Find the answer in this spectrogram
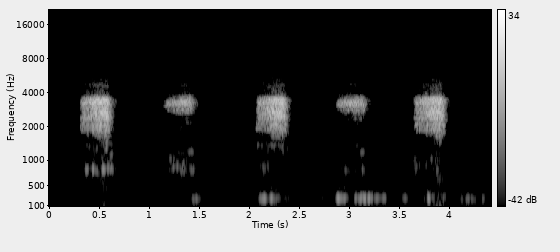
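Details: Owls returning to their nest at 7:08 PM on 27 September 2011, giving five rasping, hissy bursts about every 0.8 seconds, loud ones alternating with softer, shorter ones, and faint low clicks between.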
